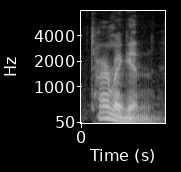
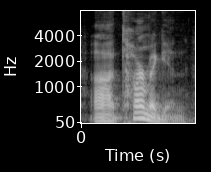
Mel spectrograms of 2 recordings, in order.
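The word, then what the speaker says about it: ptarmigan: what is this animal tarmagen how do you pronounce that why did they do that well actually when you pronounce this word the p is silent so it's tarmagen tarmagen it's a bird it's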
